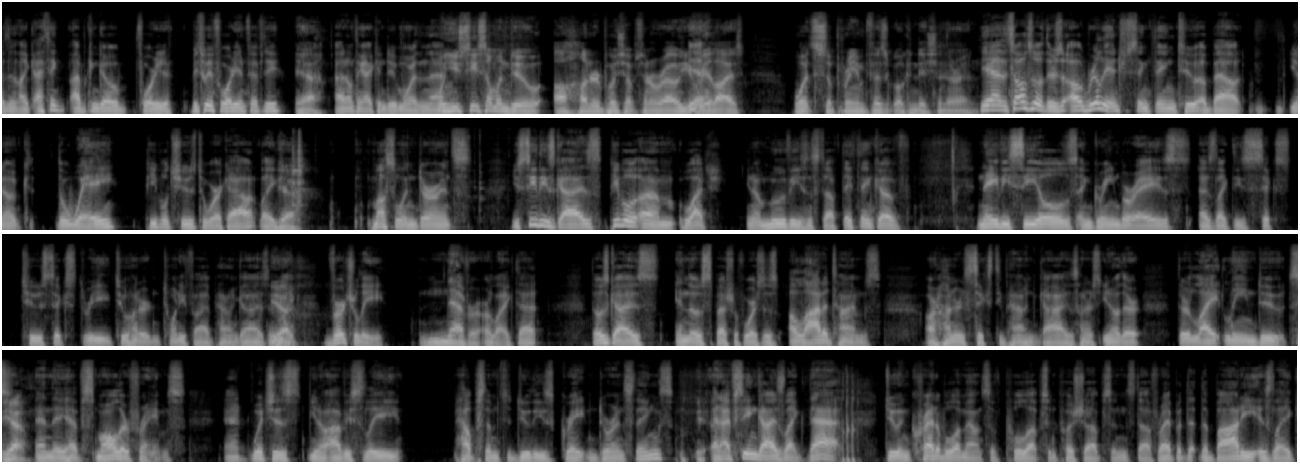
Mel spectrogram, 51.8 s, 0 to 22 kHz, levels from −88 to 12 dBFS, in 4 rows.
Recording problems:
abrupt cut into speech; at the start
clattering dishes; noticeable; from 16 to 18 s; peak 10 dB below the speech

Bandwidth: 14.5 kHz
